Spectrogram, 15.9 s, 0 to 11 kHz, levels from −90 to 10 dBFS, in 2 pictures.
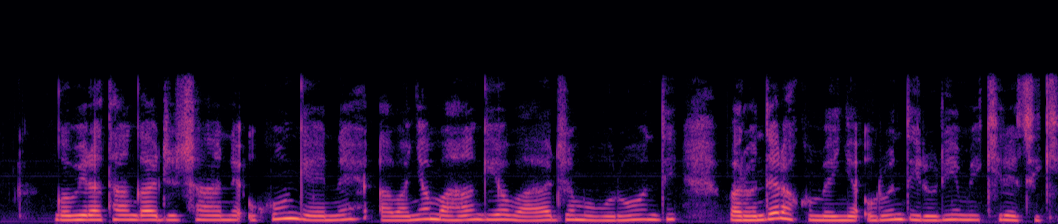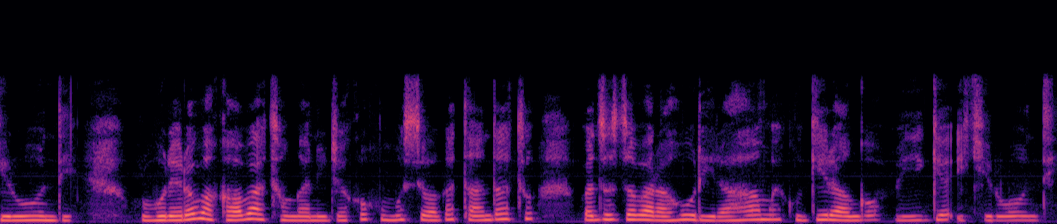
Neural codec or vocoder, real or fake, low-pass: none; real; 7.2 kHz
